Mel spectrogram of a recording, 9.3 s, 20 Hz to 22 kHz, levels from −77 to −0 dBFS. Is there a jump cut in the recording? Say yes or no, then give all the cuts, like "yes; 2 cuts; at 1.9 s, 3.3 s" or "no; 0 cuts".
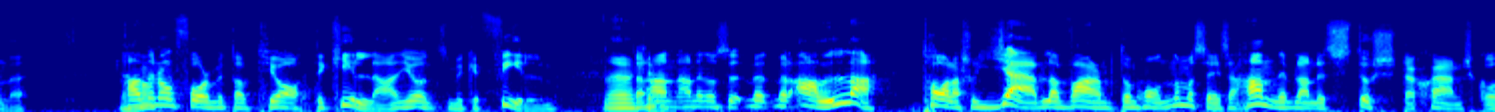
no; 0 cuts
